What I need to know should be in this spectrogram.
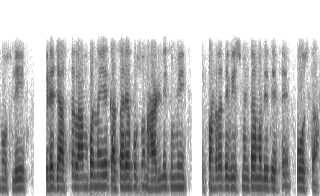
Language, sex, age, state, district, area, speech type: Marathi, male, 30-45, Maharashtra, Thane, urban, conversation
